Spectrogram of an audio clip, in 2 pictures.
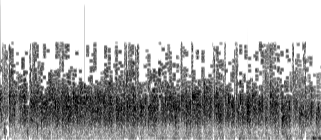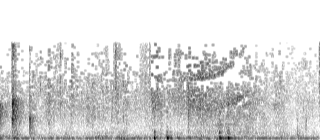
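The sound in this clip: Audience applause welcoming a speaker at a morning event: dense, steady clapping from many hands for about six seconds, then abruptly dying away to a few scattered claps and small noises.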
